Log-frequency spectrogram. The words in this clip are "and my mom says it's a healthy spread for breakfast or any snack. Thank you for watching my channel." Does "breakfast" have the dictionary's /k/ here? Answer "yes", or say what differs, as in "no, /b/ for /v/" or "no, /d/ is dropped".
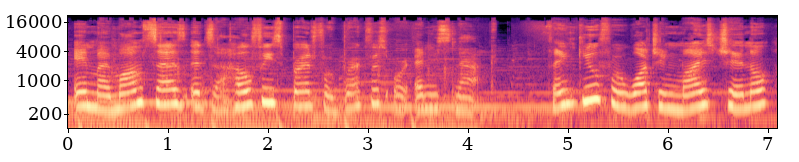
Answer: yes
